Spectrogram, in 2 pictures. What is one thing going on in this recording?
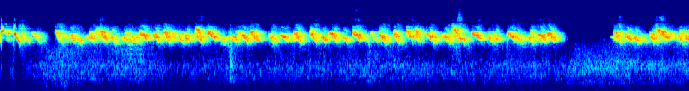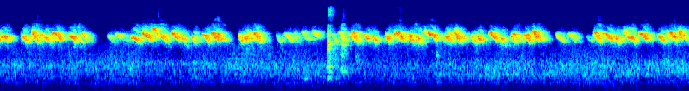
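A small songbird sings a rapid, high twittering song close by.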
